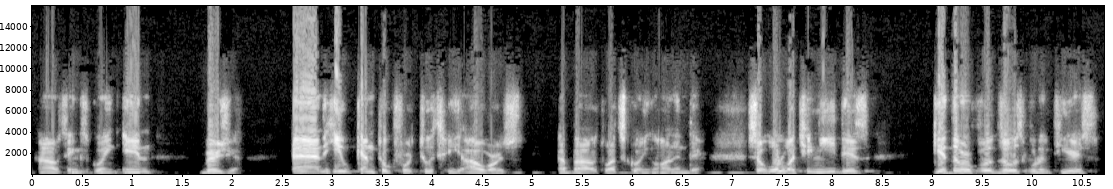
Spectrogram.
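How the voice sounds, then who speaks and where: A man's voice: mid-range voice, fairly bright tone, no room sound, poor audio. A man with an Egyptian accent, a native Arabic speaker, answering conversationally as an interview guest in an emphatic, encouraging way, repeating phrases for stress. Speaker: interview guest, politician and teacher.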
